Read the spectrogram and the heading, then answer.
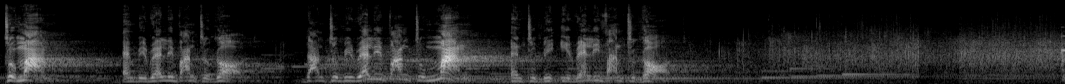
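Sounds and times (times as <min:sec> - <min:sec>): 
speech: 0:00.0 - 0:00.6, 0:01.2 - 0:06.8
audience clapping: 0:06.4 - 0:10.6.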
